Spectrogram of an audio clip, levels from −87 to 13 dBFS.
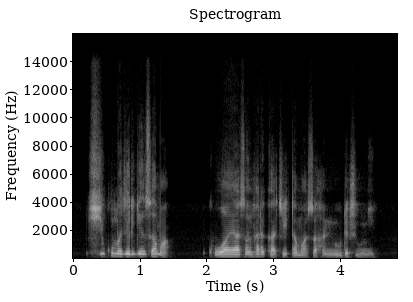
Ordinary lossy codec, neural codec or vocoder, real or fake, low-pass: none; autoencoder, 48 kHz, 32 numbers a frame, DAC-VAE, trained on Japanese speech; fake; 14.4 kHz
